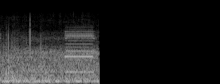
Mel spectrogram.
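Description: A semi truck's dashboard warning alarm beeps once about half a second in, over the steady hum of the truck running. The alarm goes with a "Stop" warning for a failure on the dash display, and it keeps sounding even after restarts. All sound cuts off suddenly about a second in.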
